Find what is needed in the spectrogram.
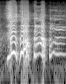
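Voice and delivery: high shrieking burst of laughter. Real, not acted. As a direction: let out a squealing cackle. Laugh after sign-off.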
